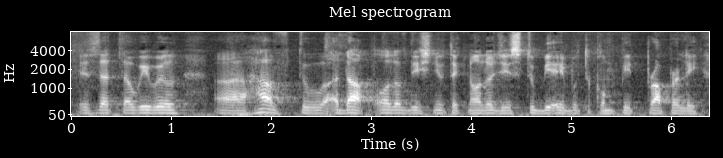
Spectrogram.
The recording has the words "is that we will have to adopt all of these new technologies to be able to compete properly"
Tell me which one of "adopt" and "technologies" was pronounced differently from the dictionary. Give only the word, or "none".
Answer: technologies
